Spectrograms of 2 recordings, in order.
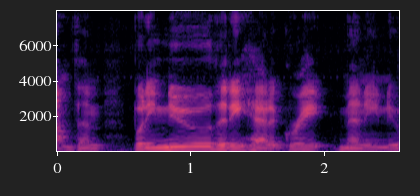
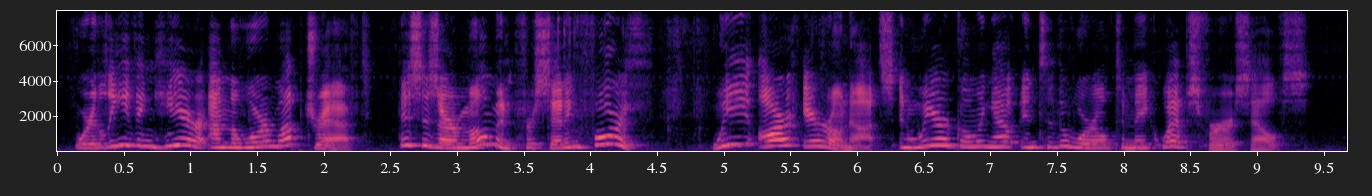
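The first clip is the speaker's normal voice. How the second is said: put-on tiny, very high, sing-song baby spider voice. A little spider stops to talk before leaving on the warm draft; baby spider voice. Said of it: "that's my best baby spider voice".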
